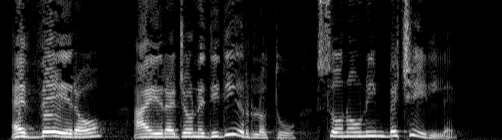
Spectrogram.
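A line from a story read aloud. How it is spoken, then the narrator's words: Shouted. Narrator (Italian): gridò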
